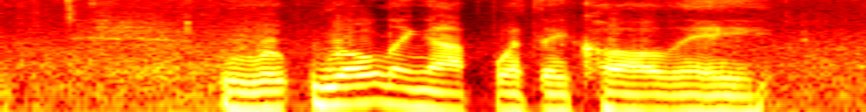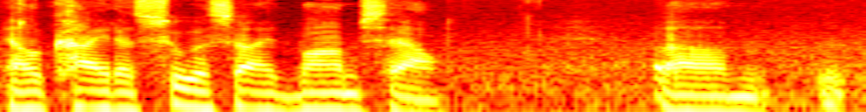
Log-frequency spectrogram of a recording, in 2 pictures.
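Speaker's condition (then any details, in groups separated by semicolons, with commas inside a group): No condition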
